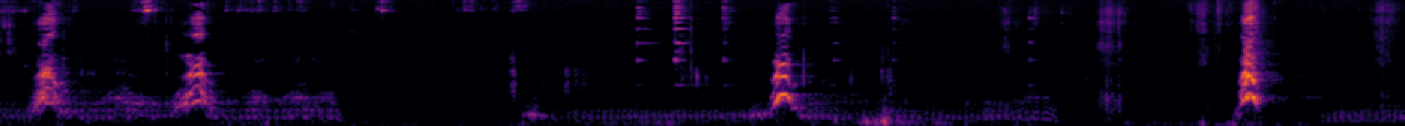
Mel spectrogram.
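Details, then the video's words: In the countryside, a dog barks twice in close succession, goes quiet, then gives a low rumbling stretch with two loud isolated barks a few seconds apart. "개 짖는 소리"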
